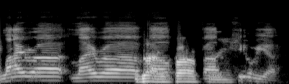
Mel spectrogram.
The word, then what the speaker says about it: Lyra Valkyria: Speaking of Lyra Valkyrie, actually, I have to say her name right for respect. Yeah. Lyra Valkyria. Lyra Valkyria's music plays and she comes to the ring.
